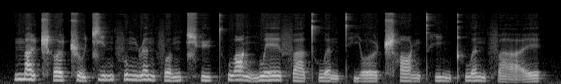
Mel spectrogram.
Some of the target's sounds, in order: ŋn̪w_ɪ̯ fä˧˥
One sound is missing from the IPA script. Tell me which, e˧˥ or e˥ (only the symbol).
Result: e˥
